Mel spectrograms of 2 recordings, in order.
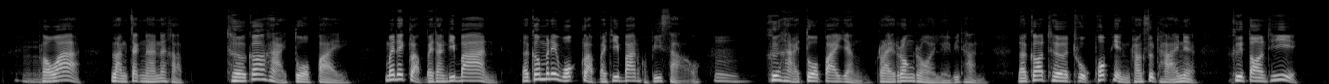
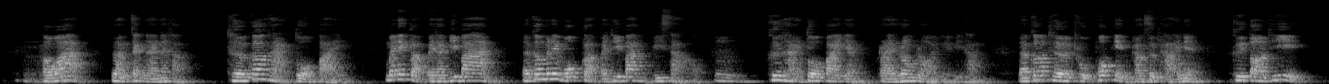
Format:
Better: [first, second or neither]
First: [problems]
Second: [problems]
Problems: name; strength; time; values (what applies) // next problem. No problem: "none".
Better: first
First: none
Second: off-mic speech; far // room echo; slight; dies away in 0.3 s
